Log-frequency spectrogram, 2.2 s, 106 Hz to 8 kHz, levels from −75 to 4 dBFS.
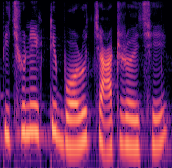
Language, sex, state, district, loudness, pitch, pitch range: Bengali, female, West Bengal, Cooch Behar, -17 LUFS, 215 Hz, 190-260 Hz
